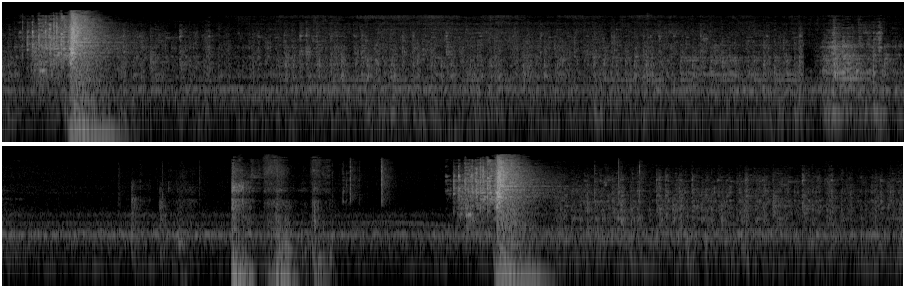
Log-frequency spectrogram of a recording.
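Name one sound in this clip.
A heavy lift rumbles steadily as it moves along a chain.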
